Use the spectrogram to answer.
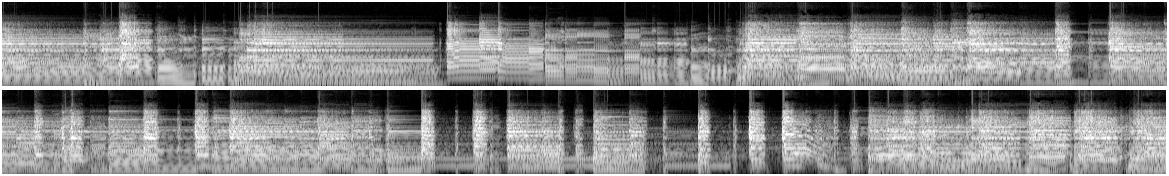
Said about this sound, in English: Just clean Telecaster, bridge pickup, volume tone all the way up.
